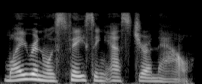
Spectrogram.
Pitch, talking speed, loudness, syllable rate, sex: 175 Hz, 150 wpm, -20 LUFS, 4.3 syllables/s, female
